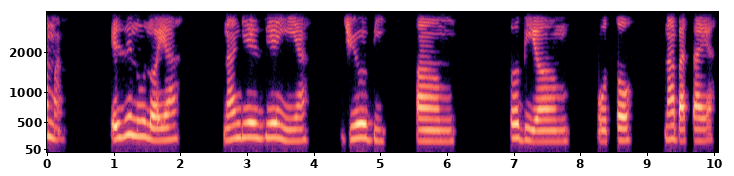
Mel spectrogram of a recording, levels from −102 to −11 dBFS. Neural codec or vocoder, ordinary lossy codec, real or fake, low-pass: none; Opus, 64 kbps; real; 3.6 kHz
